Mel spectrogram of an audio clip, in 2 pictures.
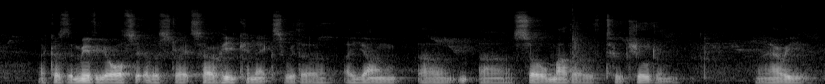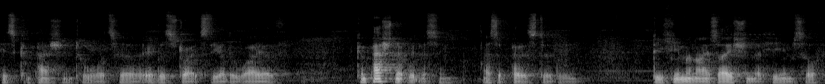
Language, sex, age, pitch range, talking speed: English, male, 50-69, 75-90 Hz, 145 wpm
